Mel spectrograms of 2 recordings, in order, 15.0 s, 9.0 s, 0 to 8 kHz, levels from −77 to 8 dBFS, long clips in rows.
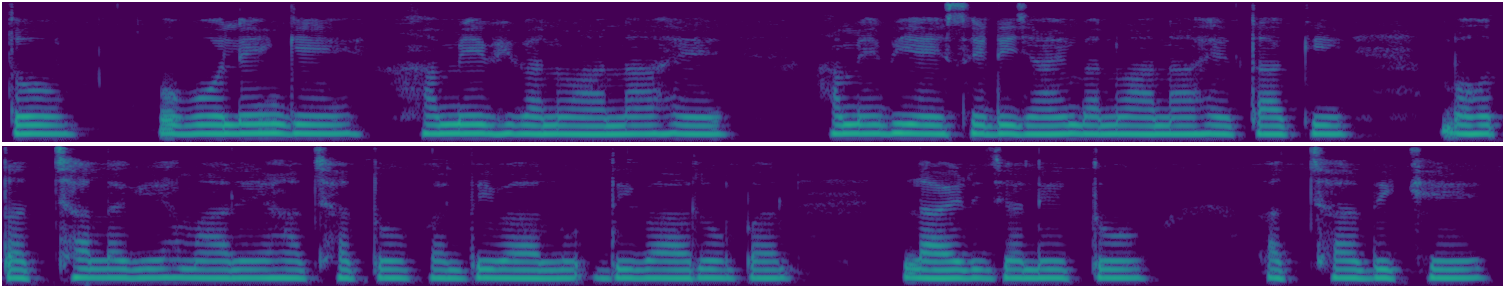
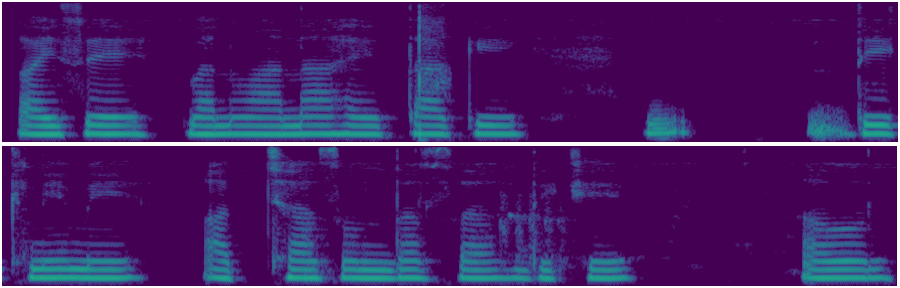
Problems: constant background noise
